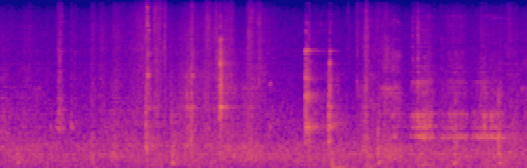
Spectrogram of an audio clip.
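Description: Faint clinks and knocks of steel parts being handled on a machine table, as a large steel disc with a centre bearing is set over a round steel post. Near the end comes a scraping metal-on-metal rub with a faint ring.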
